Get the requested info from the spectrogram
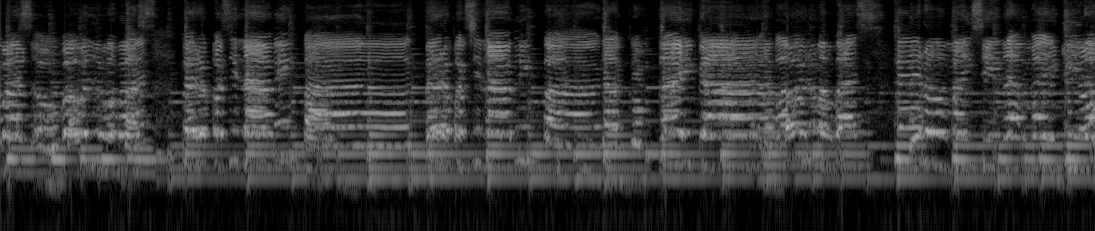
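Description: A ukulele strummed in steady chords while several young women sing along together.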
